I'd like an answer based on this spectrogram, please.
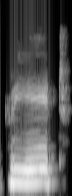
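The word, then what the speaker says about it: create: मात्रा लगा के जैसे सी आर ई ए टी ई सी को हम क पढ़ रहे हैं भाई आर को र पढ़ रहे हैं और ई को ई की मात्रा पढ़ रहे हैं क्री क्री हो गया ना एटी को एट पढ़ रहे हैं क्रिएट मतलब रचना करना बनाना ठीक है किसी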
